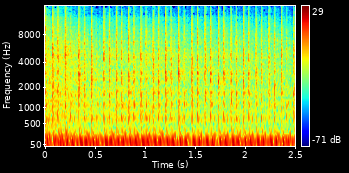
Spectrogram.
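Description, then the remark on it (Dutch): A motorcycle engine runs loud with its exhaust valve opened by a button on the handlebar, giving a deep, throaty rumble of rapid, steady pulses that holds without a break. “Nou, dan heb je natuurlijk het knopje op het stuur zitten. Nou, daar gaat hij hoor.”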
